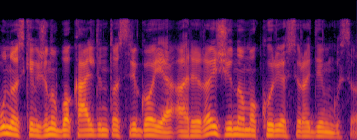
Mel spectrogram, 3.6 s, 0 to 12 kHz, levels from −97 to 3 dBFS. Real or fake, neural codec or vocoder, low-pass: real; none; 7.2 kHz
